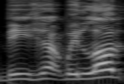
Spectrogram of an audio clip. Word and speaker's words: Bijan: Bijan. Everybody loves the way you're pronouncing these names.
